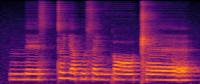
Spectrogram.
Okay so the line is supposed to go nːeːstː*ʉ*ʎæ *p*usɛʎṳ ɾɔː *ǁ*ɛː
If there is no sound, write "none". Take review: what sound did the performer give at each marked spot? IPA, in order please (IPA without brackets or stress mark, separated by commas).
ə, p, ǁ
